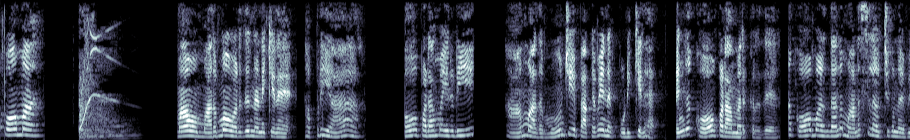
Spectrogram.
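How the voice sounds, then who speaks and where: Fast, bright-voiced woman in quarrel mode. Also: high-pitched. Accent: southern Tamil Nadu. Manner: sharp, bickering, rapid-fire. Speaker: cartoon voice performer. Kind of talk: quarrelsome family cartoon dialogue.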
